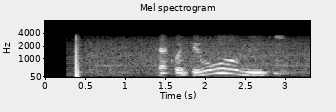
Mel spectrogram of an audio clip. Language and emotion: Russian, positive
